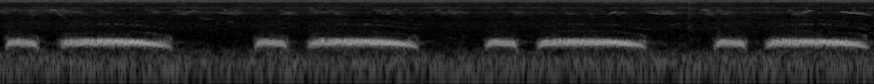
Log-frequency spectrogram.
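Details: A wild spotted dove, known locally as tekukur, in mersik voice, repeating a clipped coo followed by a long level coo, four times in steady rhythm over low-frequency hum.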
